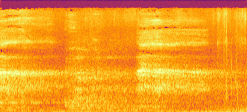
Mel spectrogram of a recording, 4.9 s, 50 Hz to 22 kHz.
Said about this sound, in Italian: I 108 respiri della gioia, che invece sono con la bocca.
